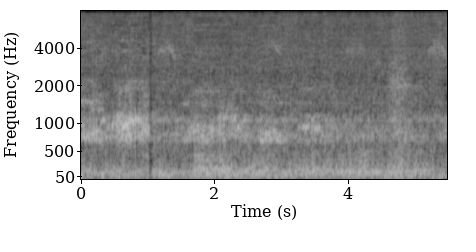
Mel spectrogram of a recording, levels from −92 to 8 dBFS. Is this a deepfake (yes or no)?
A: yes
